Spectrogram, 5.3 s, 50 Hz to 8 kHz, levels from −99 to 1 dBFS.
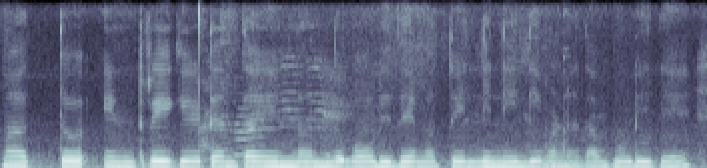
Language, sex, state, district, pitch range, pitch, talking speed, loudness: Kannada, female, Karnataka, Bidar, 205-215 Hz, 210 Hz, 145 wpm, -15 LUFS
